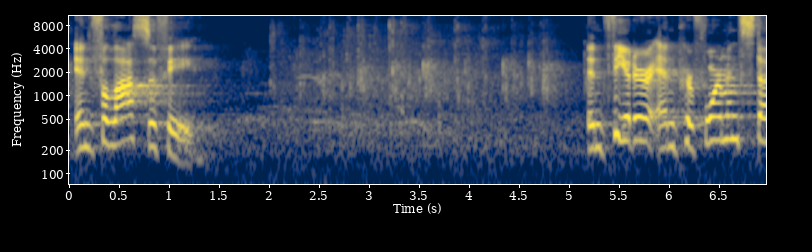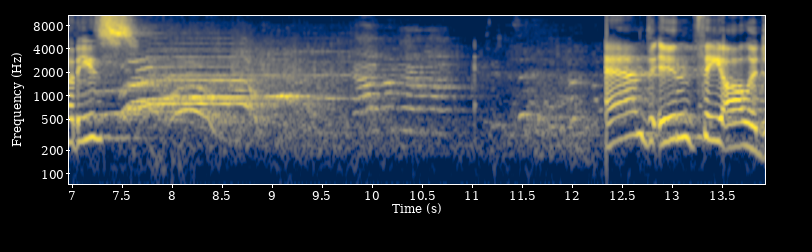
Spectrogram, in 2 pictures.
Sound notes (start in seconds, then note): 1.6 audience applauding; 7.0 audience cheering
